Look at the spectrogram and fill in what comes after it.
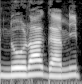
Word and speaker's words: Noragami: Alors, comment il s'appelle celui-là Ça s'appelle Noragami ou Noragami pour le prononcer à la japonaise.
